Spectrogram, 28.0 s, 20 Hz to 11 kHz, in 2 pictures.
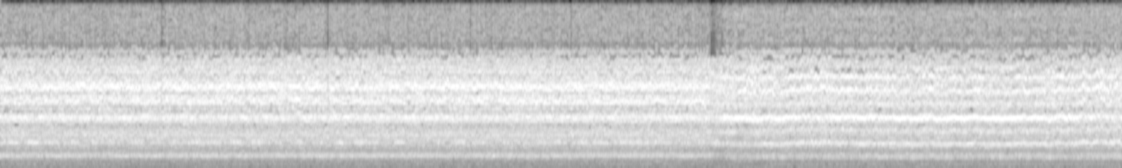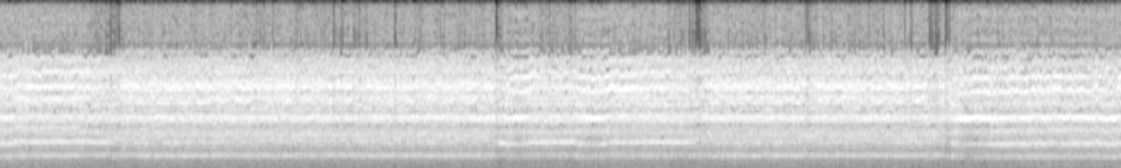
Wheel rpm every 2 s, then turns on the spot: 230, 230, 230, 230, 230, 210, 210, 230, 230, 230, 230, 230, 230, 210.
none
